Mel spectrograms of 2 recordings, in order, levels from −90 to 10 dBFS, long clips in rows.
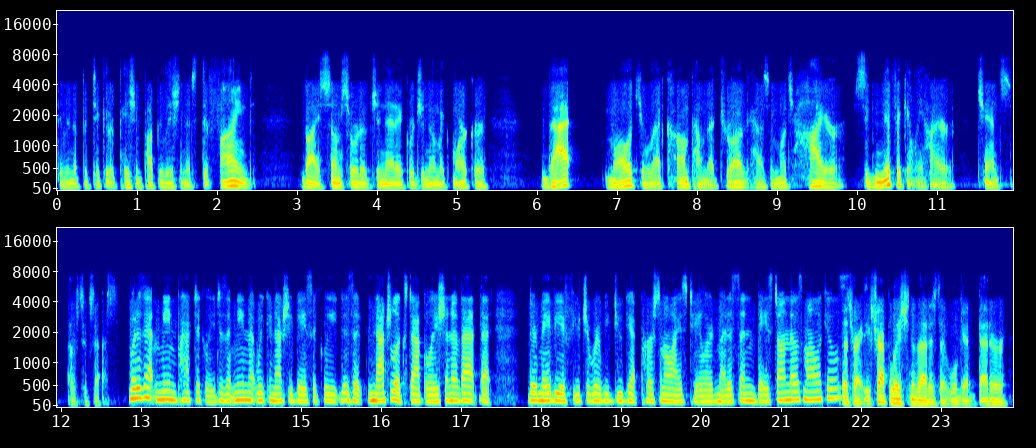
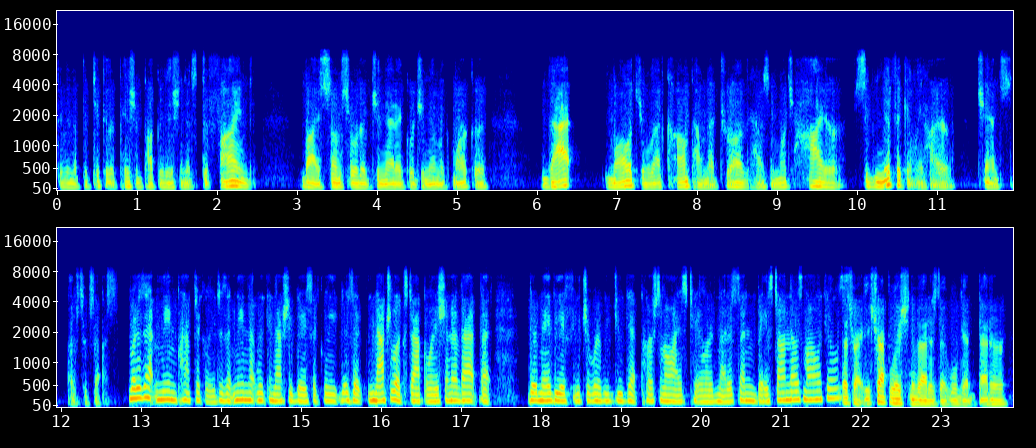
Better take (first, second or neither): first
